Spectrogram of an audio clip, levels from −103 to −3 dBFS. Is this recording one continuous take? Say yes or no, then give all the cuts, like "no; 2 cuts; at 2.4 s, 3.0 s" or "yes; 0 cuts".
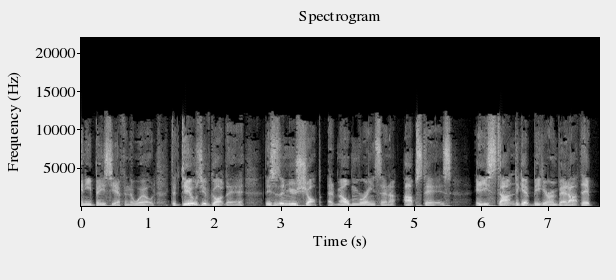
yes; 0 cuts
